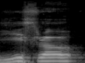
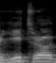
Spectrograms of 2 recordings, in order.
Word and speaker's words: Jethro: i am talking about jethro as in isro or yitro depending on how you pronounce uh whether you pronounce it uh that the hebrew letter suff or you pronounce it as a tough but jethro is moses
